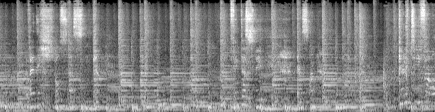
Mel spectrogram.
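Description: Live band playing a pop song on grand piano, drum kit and electric bass, with steady bass notes under piano chords and regular cymbal strikes.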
